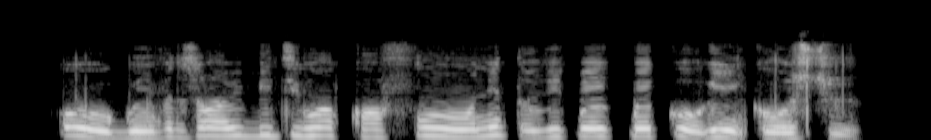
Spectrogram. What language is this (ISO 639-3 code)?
yor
